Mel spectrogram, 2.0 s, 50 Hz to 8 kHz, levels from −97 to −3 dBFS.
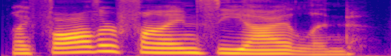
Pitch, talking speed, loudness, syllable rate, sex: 215 Hz, 155 wpm, -14 LUFS, 4.1 syllables/s, female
